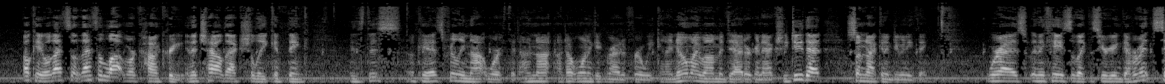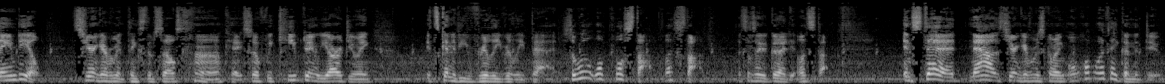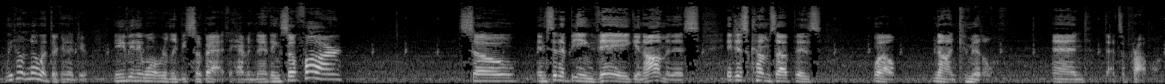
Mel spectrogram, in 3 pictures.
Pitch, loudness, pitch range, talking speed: 145 Hz, -23 LUFS, 135-185 Hz, 270 wpm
